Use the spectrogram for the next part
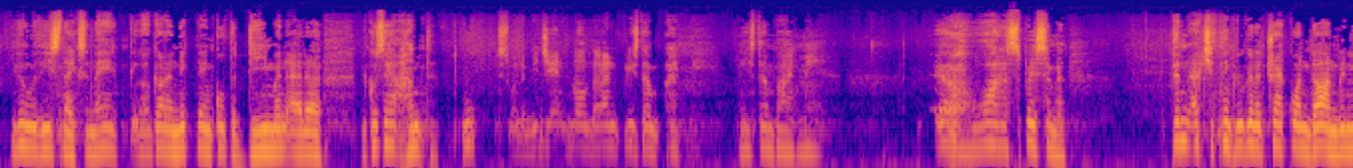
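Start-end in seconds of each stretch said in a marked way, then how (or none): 4.6-8.2 quiet pleading. Real, not acted. Pleading while handling the snake.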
